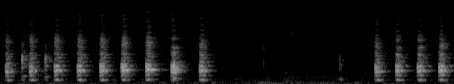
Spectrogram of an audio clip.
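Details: Loud chickens on a farm clucking in a fast, steady rhythm of about ten clucks in two seconds, then a quiet pause before another run of four clucks.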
